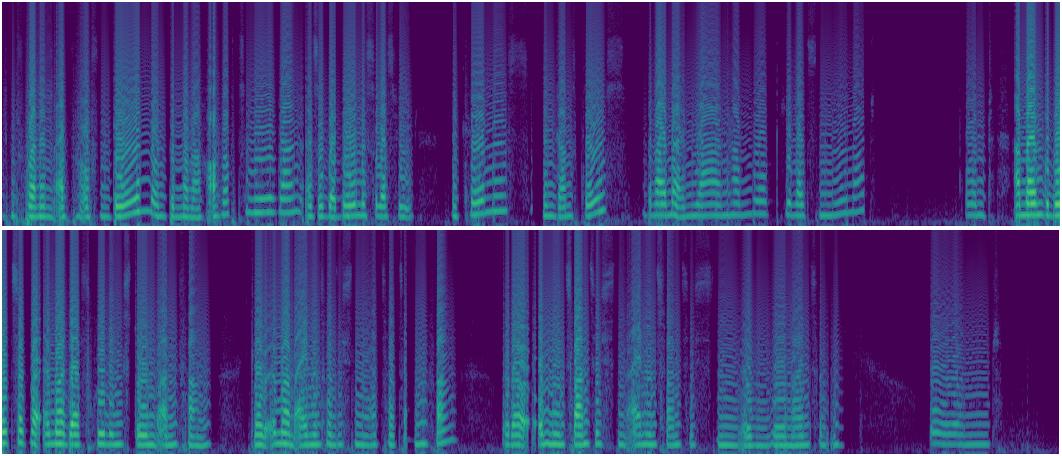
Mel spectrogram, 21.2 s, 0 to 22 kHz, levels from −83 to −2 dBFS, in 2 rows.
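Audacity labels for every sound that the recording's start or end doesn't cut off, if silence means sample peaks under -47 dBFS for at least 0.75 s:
9.640000	18.950000	sound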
